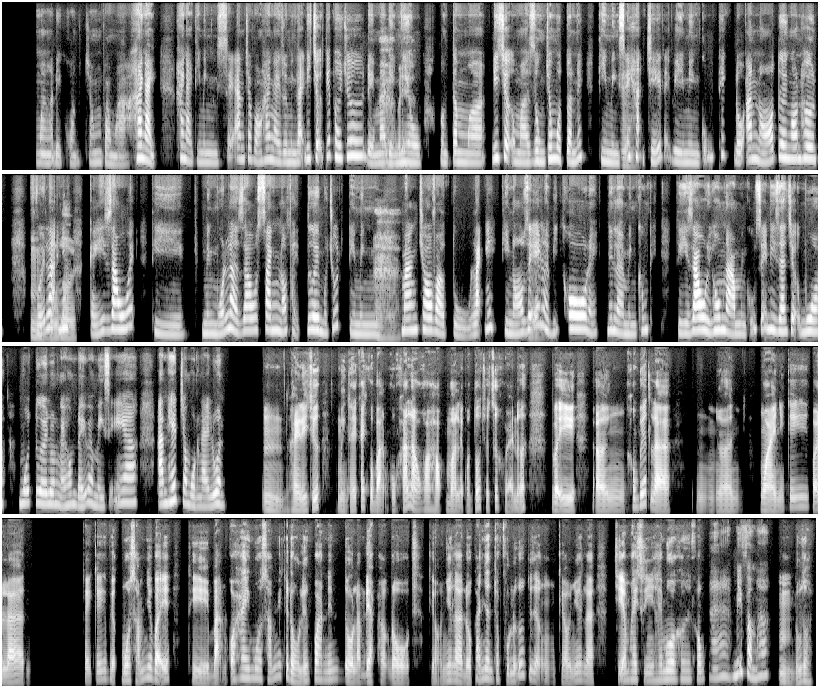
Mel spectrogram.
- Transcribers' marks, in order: static; tapping; distorted speech
- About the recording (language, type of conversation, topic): Vietnamese, podcast, Bạn mua sắm như thế nào khi ngân sách hạn chế?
